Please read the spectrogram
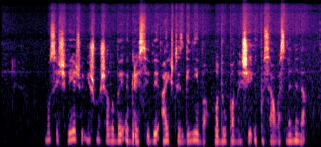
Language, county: Lithuanian, Klaipėda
